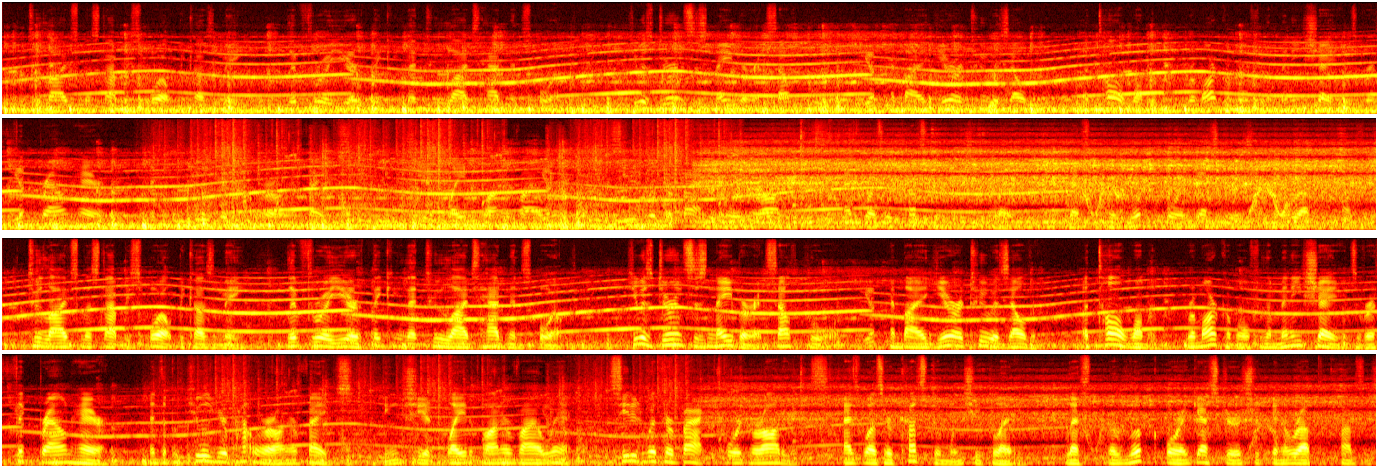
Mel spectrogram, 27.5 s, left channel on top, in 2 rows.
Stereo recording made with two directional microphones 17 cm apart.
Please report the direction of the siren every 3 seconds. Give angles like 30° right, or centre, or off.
40° right, 20° right, centre, 20° left, 30° left, 40° left, 50° left, 50° left, 50° left.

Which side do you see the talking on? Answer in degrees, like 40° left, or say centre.
50° right.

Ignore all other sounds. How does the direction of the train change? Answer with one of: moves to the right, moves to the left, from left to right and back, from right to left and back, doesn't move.
doesn't move.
